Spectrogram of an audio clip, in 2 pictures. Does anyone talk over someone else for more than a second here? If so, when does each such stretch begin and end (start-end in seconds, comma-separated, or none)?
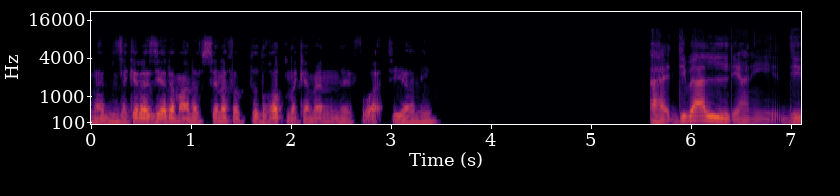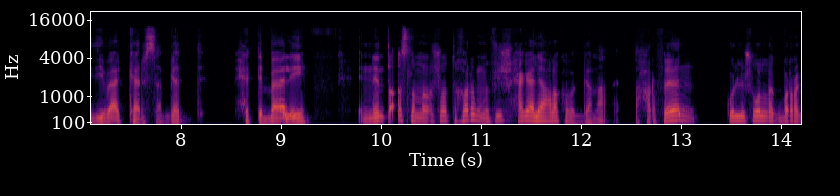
none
